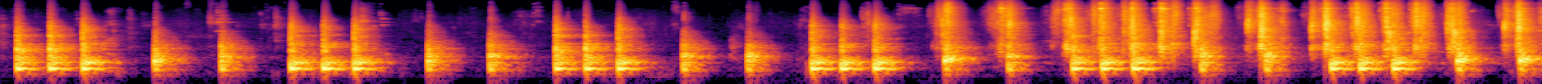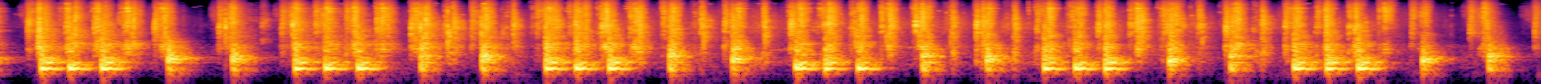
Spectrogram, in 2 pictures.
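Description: A group of children playing hand percussion in a steady rhythm: a low, pitched knock repeating in short groups, with sparse strokes at first and, from about nine seconds in, denser, brighter strokes filling in the beat.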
